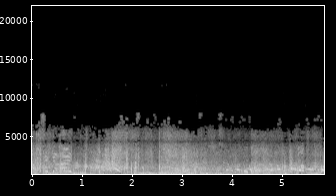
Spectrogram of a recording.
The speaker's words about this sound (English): Three explosions, 50 yards away. So, as we were doing the interviews, incoming round just landed in this area. Some of the rebels are now starting to flee.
